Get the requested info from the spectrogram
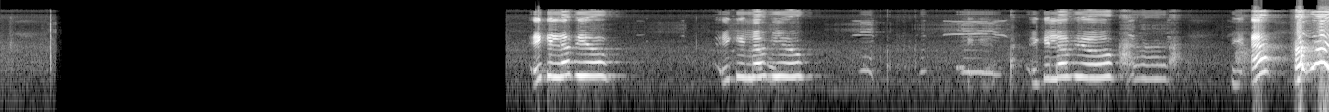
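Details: Blind, diabetic male Dalmatian–Basset Hound mix with a lazy eye, giving drawn-out, wavering whining howls in four bursts after about five seconds of near silence, each cry sliding in pitch, in a quiet indoor room.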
